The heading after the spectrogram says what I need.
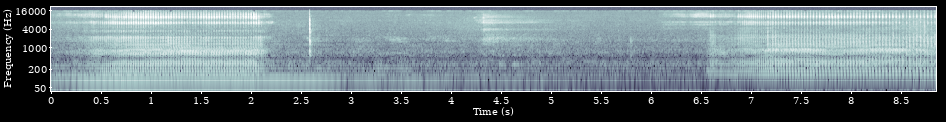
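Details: A pug snoring while asleep on the sofa.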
